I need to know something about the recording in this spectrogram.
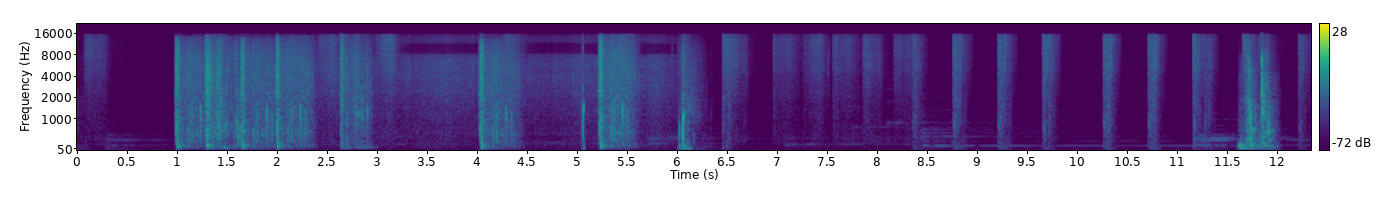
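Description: Dirt crunches in short, separate thumps as it is dug.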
